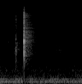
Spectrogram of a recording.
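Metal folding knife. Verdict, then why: Real. A genuine blue Spyderco folding knife made of metal has its action worked, giving a single crisp, bright click concentrated in the high frequencies that dies away almost instantly. A faint low hum sits underneath, and the sound is that of the real knife rather than a cheap clone.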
